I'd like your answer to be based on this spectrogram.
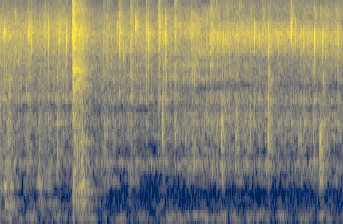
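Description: Medan anchovies fry in hot oil in a home kitchen, giving a bright, crackling sizzle with scattered sharp pops and one louder burst near the start. No one speaks over it.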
